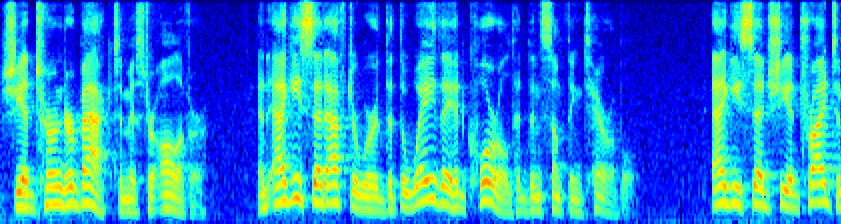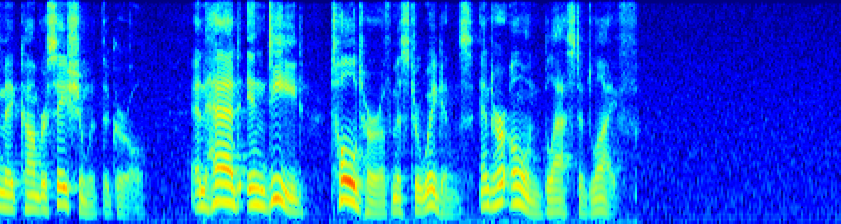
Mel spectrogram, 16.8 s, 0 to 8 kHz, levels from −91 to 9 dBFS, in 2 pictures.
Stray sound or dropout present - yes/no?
no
